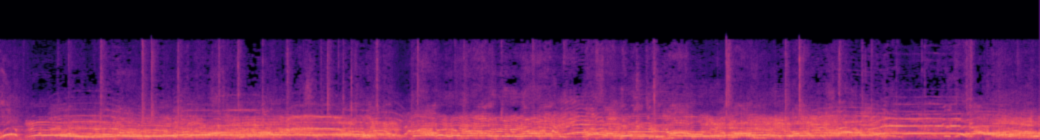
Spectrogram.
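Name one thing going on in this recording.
A crowd of men and women shouts and cheers loudly in a large room.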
